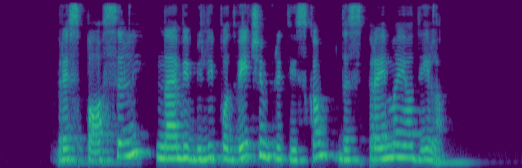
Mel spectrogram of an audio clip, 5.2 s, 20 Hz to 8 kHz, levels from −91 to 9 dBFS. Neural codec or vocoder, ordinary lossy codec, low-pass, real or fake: none; none; 7.2 kHz; real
